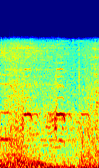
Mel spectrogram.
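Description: A goose honk sound effect from the card game MTG Arena, two short nasal honks over a steady hiss of background noise.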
